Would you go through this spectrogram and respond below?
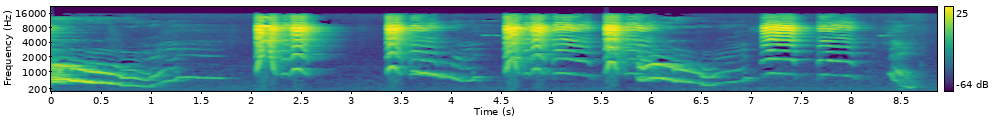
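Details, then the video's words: West Highland White Terrier singing: opens with a long descending moan, then short squealing yelps alternating with sliding howls, ending in a quick falling whimper. "Westie singing"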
